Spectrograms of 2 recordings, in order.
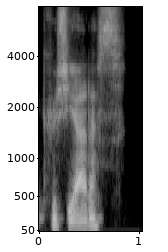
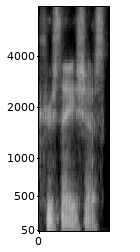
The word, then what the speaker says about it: Cruciatus: So we know, given his history with did I say that right? Cruciatus? – I think so. – Yeah. Not Crustaceous, because that's almost like crustacean.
